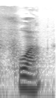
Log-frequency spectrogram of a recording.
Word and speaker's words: Foix: Hoy vamos a hablar de una reina medieval, bastante conocida dentro de todas las medievales, que es Germana de Foix o Germana de Foix, si atendemos a la pronunciación francesa de su apellido, porque precisamente su apellido venía de la ciudad donde había nacido, en Francia.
